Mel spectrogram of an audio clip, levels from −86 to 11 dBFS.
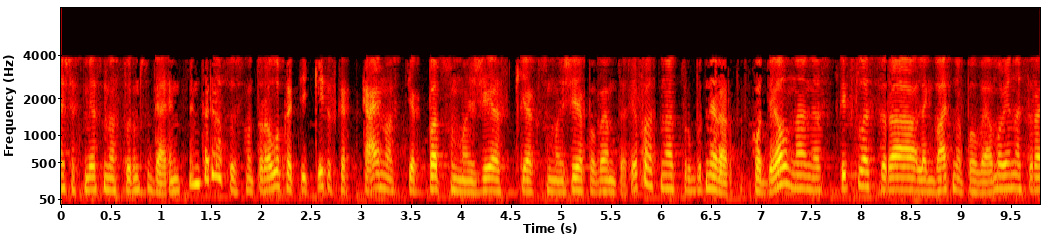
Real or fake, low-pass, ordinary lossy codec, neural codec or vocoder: real; 7.2 kHz; AAC, 16 kbps; none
